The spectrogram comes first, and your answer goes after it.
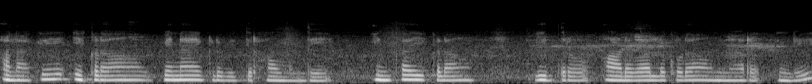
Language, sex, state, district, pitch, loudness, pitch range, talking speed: Telugu, female, Andhra Pradesh, Annamaya, 195 Hz, -17 LUFS, 190-210 Hz, 90 wpm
